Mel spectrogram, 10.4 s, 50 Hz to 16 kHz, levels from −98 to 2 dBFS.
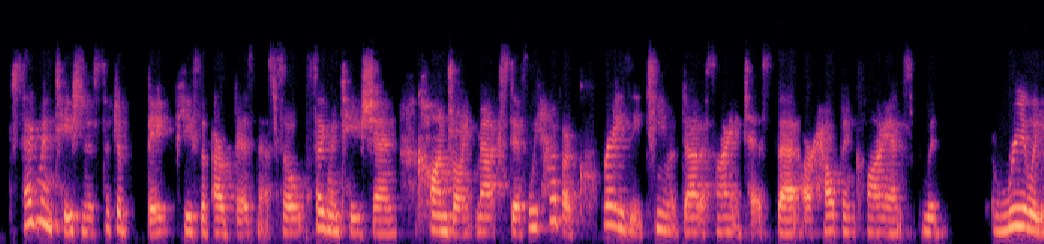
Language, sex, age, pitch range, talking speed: English, female, 30-49, 170-200 Hz, 160 wpm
